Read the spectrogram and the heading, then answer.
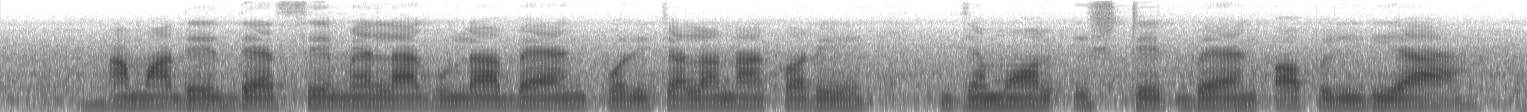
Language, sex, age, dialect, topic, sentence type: Bengali, female, 36-40, Jharkhandi, banking, statement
